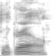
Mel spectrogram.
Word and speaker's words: McGrail: And Chris McGrail, like the cup.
